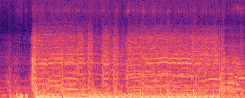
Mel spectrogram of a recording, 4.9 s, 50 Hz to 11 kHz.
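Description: A southern rock song recording plays loudly on radio station Kilo 94, with heavy low-end guitar and bass and a steady driving beat, slightly muffled and band-limited, with no voices over it.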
